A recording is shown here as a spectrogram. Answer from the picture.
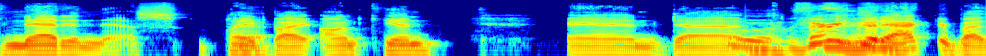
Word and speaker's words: Ontkean: Yeah, Michael I can never pronounce that name. Ontkean? Ontkean. Yeah. It's Ontkean.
